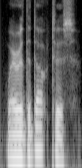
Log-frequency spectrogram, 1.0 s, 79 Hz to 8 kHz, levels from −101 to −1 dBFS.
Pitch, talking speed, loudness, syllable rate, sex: 100 Hz, 235 wpm, -18 LUFS, 8.4 syllables/s, male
